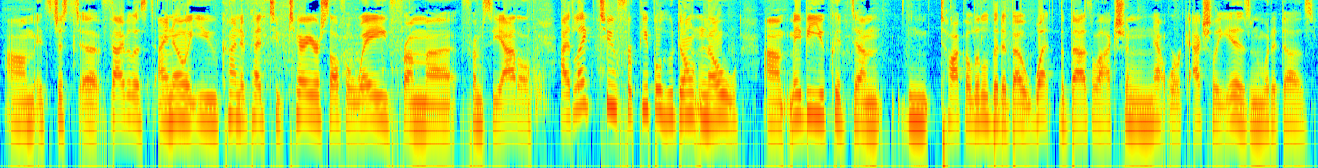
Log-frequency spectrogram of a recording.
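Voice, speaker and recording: A woman hosts a radio show in a somewhat low voice. She talks in a hesitant way, full of ums and restarts, and faint background noise runs under her. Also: moderate pace, hardly any pauses. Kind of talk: radio interview.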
